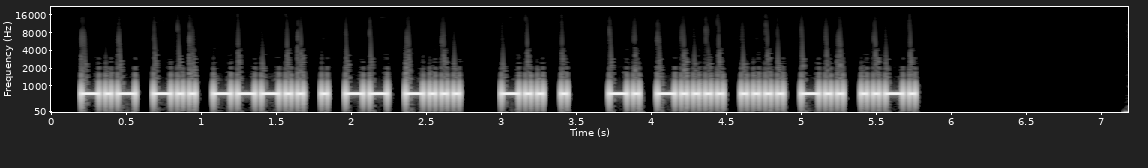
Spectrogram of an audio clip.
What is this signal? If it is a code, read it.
Morse code, heard as a keyed tone, about 32 wpm, 700 Hz. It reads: KD8EMB DE N6HDF
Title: USA Callsign DE Callsign 30wpm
